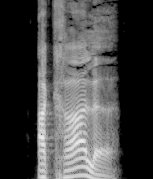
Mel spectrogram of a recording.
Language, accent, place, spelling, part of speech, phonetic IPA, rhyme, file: German, Germany, Berlin, akrale, adjective, [aˈkʁaːlə], -aːlə, De-akrale.ogg
- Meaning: inflection of akral: 1. strong/mixed nominative/accusative feminine singular 2. strong nominative/accusative plural 3. weak nominative all-gender singular 4. weak accusative feminine/neuter singular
